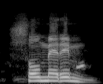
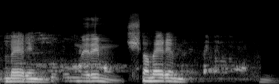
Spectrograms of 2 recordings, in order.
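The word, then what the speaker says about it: שׁוֹמְרִים: That is after Holam Vav, Shiva is always vocal. That is Shomerim. Pronounce after me. Shomerim.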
